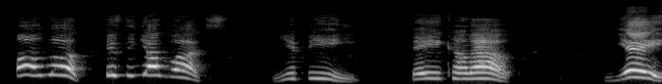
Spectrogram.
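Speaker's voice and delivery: very slow sarcastic cheering with drawn-out yay. Reacting as the young bucks come out: sarcastic cheering. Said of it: "You know I'm being sarcastic".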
